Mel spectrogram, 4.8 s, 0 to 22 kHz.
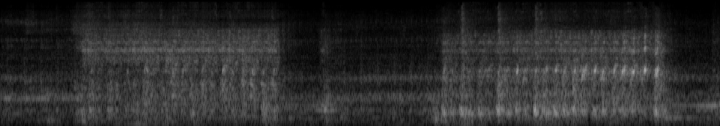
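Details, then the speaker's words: Drill press at its limit boring a hole in 1956 International COE hotrod front suspension plate: harsh metal-cutting bursts sag and drop out, then return with pulsing chatter under heavy feed; belts slip and the press stalls. "I think this drill press is pretty much at its max because you'll hear it stall out. The belts slip a little, but I think that works in our favor."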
